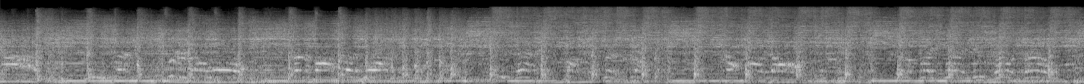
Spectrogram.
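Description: Hardcore punk band playing live and loud: distorted electric guitar, bass and a pounding drum kit, with the singer's vocals over the top.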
